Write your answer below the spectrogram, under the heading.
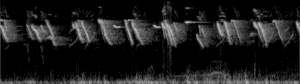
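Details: Saffron finches at a feeding station give shrill, rapid, downslurred chirps in tight overlapping runs, a continuous high twittering over a faint low background rumble.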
